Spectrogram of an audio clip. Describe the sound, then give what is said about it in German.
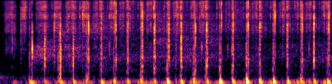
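A voice imitates with the mouth the clapping sound from the film Schuh des Manito, producing a fast, steady run of about twenty sharp, loud pops over two seconds with no other talk. “dieses Klatschen aus Schuh des Manito nachzumachen.”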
